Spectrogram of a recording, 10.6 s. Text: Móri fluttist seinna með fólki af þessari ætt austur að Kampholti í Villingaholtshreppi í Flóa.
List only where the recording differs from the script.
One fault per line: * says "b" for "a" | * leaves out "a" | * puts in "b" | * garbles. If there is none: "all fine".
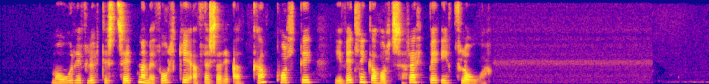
* leaves out "ætt austur"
